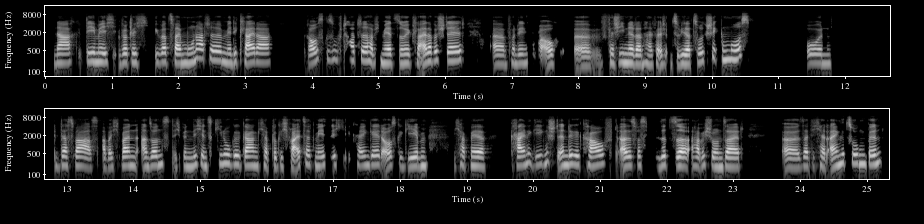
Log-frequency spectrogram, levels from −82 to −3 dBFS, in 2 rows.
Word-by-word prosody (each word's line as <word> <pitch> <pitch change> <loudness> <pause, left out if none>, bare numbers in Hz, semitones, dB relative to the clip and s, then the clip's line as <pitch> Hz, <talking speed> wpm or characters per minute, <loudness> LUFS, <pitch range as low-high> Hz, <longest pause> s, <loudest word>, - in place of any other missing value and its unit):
nachdem 195 +2 +2
ich 210 0 -3
wirklich 200 +1 -3
über 210 +1 +1
2 200 -2 +4
Monate 240 +5 +1
mir 200 -2 -4
die 210 - -7
Kleider 200 +1 +6 0.6
rausgesucht 245 +6 -2
hatte, 235 -1 +2
habe 205 - +3
ich 195 - -16
mir 190 -2 -2
jetzt 190 0 +2
neue 190 +1 0
Kleider 200 +3 +4
bestellt 230 0 +2 0.4
äh, 180 0 0
von 195 +2 -8
denen 190 +1 -5
ich - - -27
aber - - +1
auch, - - +1 0.2
äh, 155 0 0
verschiedene 200 0 -1
dann 180 0 +2
halt 175 0 -6
versch - - -2
zu 175 - -5
wieder 180 0 +4
zurückschicken 250 +7 -4
muss. 260 +5 0 0.8
Und 190 -1 -4 1.0
das 205 +2 -2
war's. 190 -4 +3
Aber 175 0 -3
ich 185 +3 -14
meine 200 0 +2
ansonsten, 200 +4 -1
ich - - -14
bin 190 -1 -8
nicht 210 +3 -7
ins 200 0 -6
Kino 235 0 -4
gegangen, 205 -2 +3
ich 195 - -14
habe 190 - -4
wirklich 190 0 -7
freizeitmäßig 210 -1 0 0.2
kein 200 0 -4
Geld 215 +1 -2
ausgegeben. 190 +1 -2 0.4
Ich - - -16
habe 195 -1 -4
mir 190 -2 +4 0.3
keine 205 +5 +4
Gegenstände 220 -1 -3
gekauft. 215 0 +1
Alles, 200 +1 +3
was 205 0 -6
ich - - -22
besitze, 195 -1 +3
habe 190 +1 -1
ich 215 - -6
schon 185 -2 -3
seit 180 -1 +5 0.6
äh, 170 0 +1
seit 190 +1 -2
ich 190 +1 -16
halt 180 - -2
eingezogen 235 +2 +1
bin. 225 +2 +1
200 Hz, 175 wpm, -24 LUFS, 190-215 Hz, 1.0 s, Kleider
